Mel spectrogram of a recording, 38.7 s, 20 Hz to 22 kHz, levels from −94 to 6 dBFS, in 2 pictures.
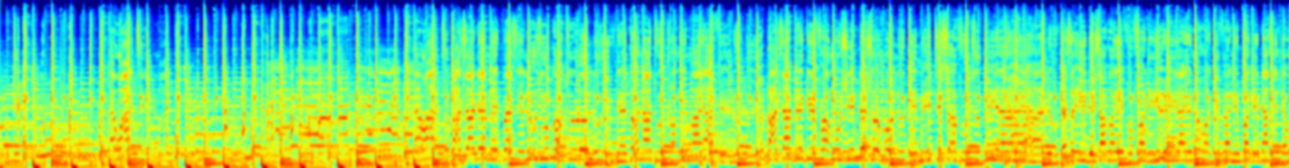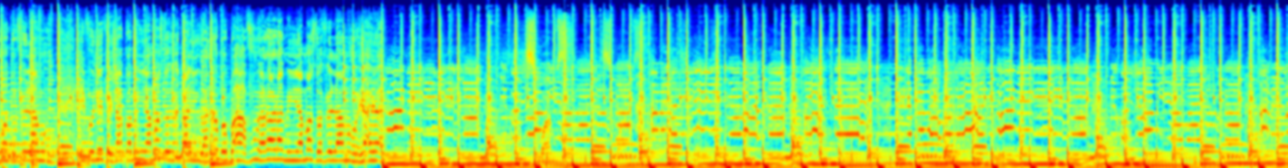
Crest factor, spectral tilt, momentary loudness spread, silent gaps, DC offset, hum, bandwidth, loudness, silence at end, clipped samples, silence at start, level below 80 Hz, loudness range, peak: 10 dB; -5 dB/octave; 4 LU; none; under 0.1%; none; over 20 kHz; -11 LUFS; 0 s; 0.5%; 0 s; -16 dBFS; 2 LU; 0 dBFS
